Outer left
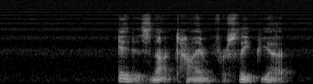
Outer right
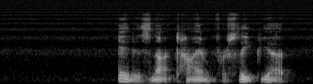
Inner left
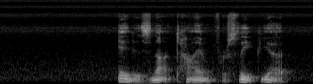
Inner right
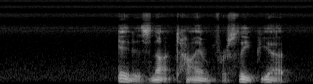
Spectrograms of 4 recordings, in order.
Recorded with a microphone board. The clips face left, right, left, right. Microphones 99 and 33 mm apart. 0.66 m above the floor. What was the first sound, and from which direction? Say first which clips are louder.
A man speaking: outer right 5 dB, inner right 3 dB; 25° right (ahead or behind).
